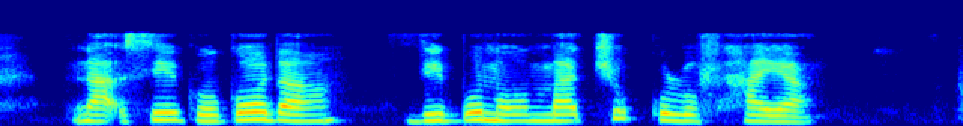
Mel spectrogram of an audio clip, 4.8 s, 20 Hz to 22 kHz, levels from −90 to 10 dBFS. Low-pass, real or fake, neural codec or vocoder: 7.2 kHz; fake; codec, 16 kHz, 1.1 kbps, Voila-Tokenizer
